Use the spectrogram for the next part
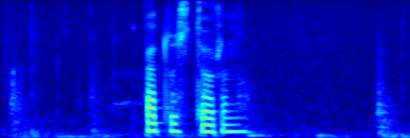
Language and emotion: Russian, neutral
